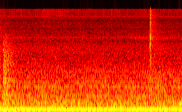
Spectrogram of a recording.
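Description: A steady low hum, with a short click at the start and another near the end.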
